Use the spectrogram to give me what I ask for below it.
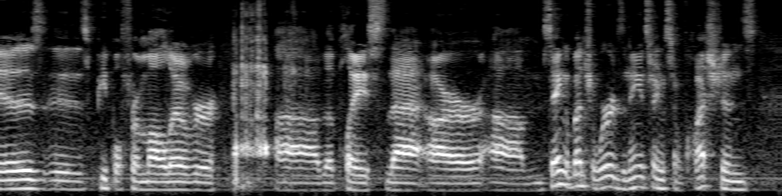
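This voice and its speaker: With noticeable background noise behind him, a man with a Midwestern US accent talks at a fairly slow pace and medium pitch. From Iowa. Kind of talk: casual talk to camera.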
